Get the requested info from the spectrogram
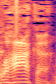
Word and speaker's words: Oaxaca: In Oaxaca. Is that how you say that? – Oaxaca.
